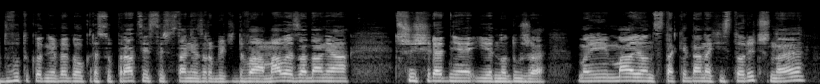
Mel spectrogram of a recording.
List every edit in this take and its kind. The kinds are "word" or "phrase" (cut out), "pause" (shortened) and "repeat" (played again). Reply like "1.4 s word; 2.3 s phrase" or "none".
none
